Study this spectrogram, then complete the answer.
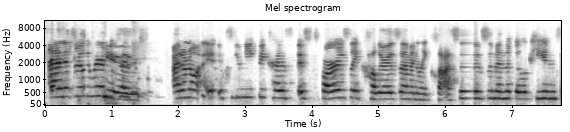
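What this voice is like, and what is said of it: Valley Girl accent. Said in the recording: “somehow, like, a Valley Girl accent”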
